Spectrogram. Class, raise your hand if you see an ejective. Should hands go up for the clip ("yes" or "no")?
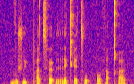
yes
